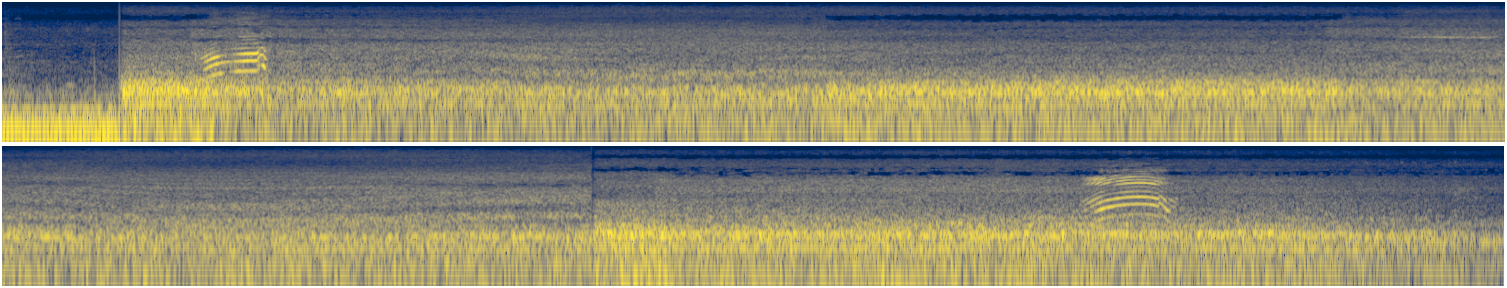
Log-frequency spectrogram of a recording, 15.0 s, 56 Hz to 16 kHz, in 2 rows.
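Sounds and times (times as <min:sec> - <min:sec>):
bus engine rumbling: 0:00.0 - 0:15.0.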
